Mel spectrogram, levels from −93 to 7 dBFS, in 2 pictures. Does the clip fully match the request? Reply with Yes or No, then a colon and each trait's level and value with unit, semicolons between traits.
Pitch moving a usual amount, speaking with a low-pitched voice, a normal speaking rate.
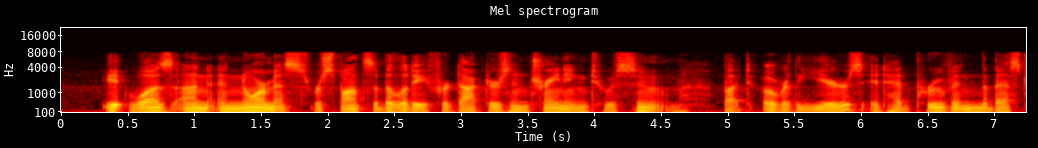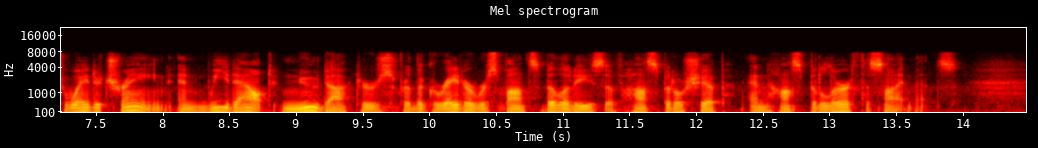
Yes: average, 3.4 semitones; low, 105 Hz; average, 160 wpm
